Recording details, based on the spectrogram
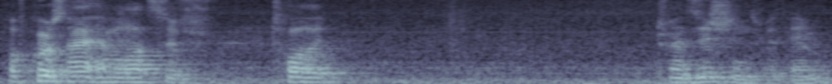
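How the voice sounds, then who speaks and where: A man giving a humorous storytelling speech at a contest, animated, with loud bursts for sound effects. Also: fairly high pitch, moderate pace, slight background noise. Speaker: contest speaker. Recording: echoey hall, mic from far off.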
